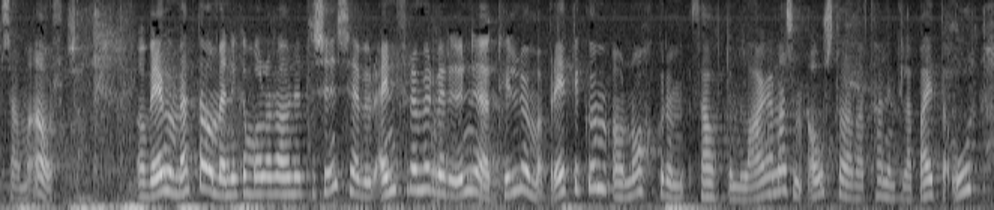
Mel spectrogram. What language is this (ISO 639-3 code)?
isl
